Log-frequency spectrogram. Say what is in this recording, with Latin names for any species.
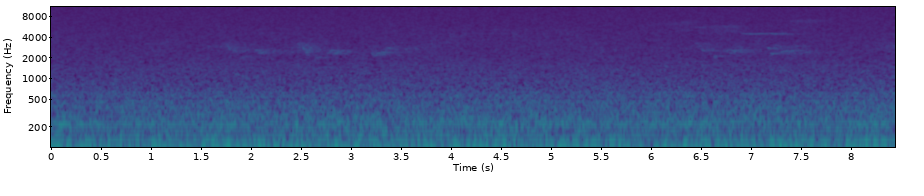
Turdus migratorius, Setophaga virens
